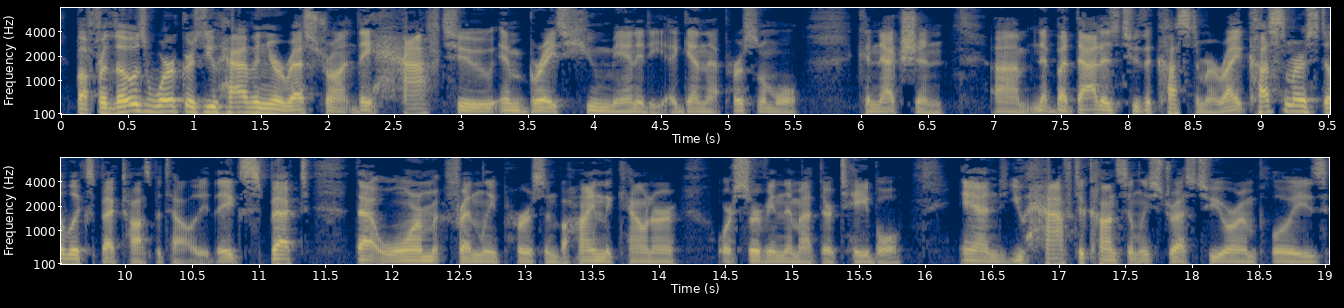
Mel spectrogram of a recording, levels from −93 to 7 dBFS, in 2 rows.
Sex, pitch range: male, 90-120 Hz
